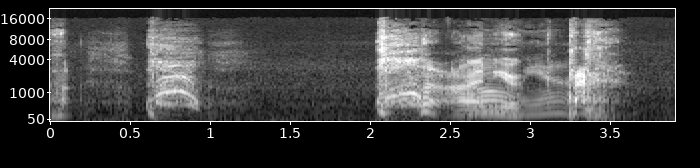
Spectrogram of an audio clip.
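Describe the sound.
A short, rough cough, then a longer bout of throaty, gravelly throat clearing with some voiced rasp, fairly loud.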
